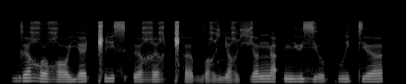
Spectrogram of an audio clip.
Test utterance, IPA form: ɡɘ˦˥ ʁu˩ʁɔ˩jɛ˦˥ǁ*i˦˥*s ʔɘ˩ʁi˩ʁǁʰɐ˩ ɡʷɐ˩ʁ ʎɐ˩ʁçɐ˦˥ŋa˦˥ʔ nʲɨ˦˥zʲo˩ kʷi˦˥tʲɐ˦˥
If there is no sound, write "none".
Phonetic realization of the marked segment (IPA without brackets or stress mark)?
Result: i˦˥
